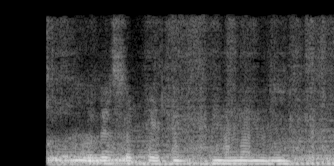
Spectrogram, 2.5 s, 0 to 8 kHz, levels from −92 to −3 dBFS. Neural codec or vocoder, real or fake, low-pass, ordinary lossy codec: codec, 32 kHz, 1.9 kbps, SNAC; fake; 7.2 kHz; MP3, 48 kbps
